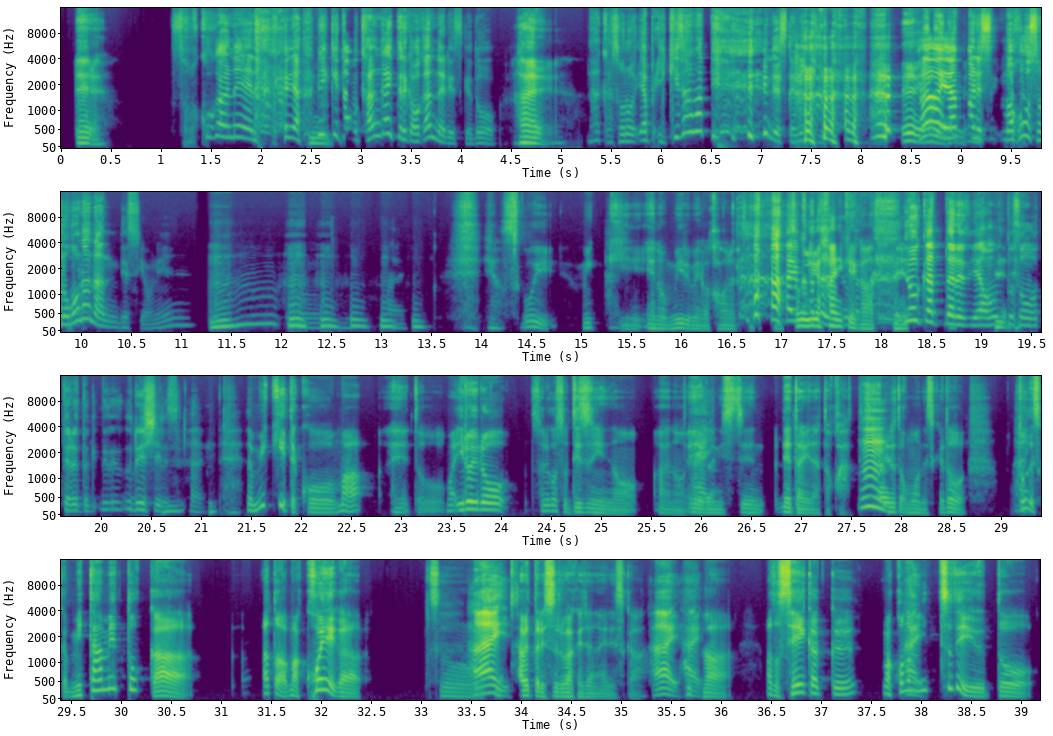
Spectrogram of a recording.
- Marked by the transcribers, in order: laughing while speaking: "なんかいや"; laugh; laughing while speaking: "っていうんですか"; unintelligible speech; laugh; laughing while speaking: "よかったです、よかった。よかったです"; laughing while speaking: "ね"
- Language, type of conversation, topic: Japanese, podcast, 好きなキャラクターの魅力を教えてくれますか？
